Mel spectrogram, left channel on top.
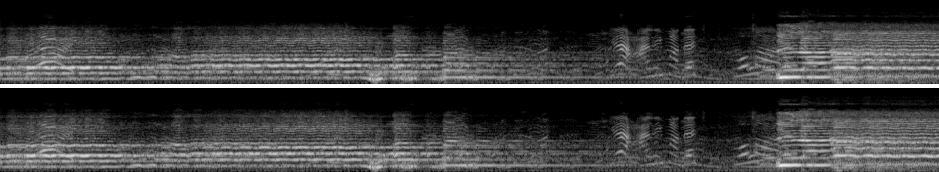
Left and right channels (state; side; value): normal; both; correlation 0.81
